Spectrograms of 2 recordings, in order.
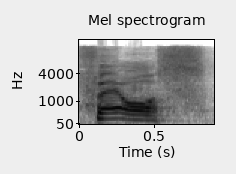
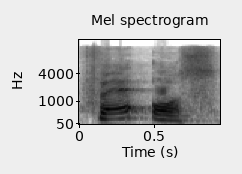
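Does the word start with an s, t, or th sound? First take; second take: th; th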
